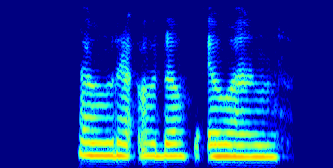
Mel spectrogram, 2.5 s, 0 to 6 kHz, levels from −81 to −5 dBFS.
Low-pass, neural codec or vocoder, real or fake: 5.4 kHz; codec, 24 kHz, 3 kbps, HILCodec; fake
